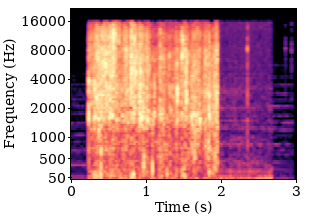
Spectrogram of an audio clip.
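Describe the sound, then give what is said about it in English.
Loud, continuous crumpling of paper, a dense crackling roar lasting about two seconds, imitating a rocket launch, then dropping to a softer rustle before stopping. “It's a rocket launch, and the rocket launch is made with crumpling paper, which seems so anticlimactic.”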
